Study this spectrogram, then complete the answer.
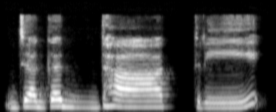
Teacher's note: In Jagadhatri, we have Alpaprana Da and we have Mahaprana Dha.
